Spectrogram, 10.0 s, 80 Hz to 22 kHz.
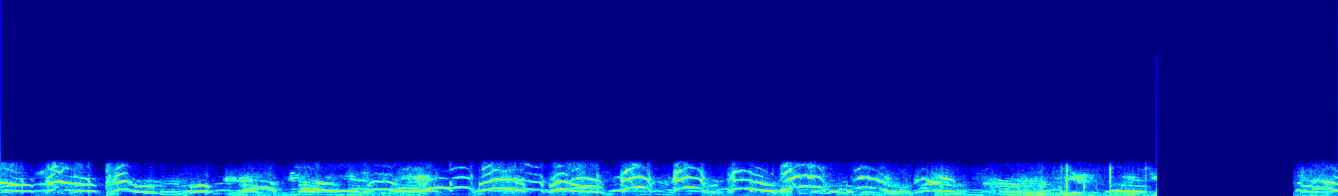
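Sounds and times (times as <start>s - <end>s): puppies whining and yelping: 0.0s - 8.7s, 9.7s - 10.0s.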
